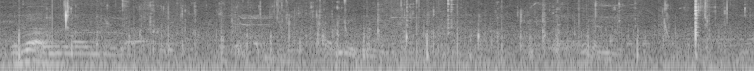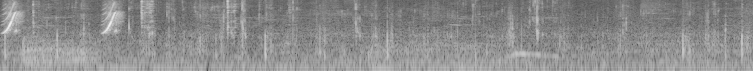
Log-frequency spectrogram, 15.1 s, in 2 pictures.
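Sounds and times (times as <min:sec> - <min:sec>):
people chewing food: 0:00.0 - 0:15.0
sharp rising chirps: 0:07.6 - 0:07.9, 0:08.6 - 0:08.8.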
